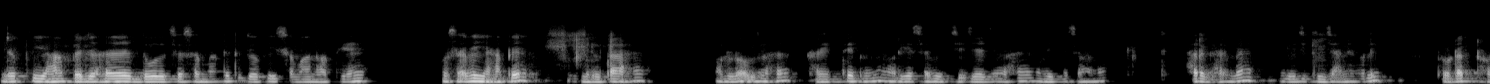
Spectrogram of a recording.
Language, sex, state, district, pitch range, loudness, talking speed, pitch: Hindi, male, Bihar, Gaya, 120-140 Hz, -22 LUFS, 180 wpm, 130 Hz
